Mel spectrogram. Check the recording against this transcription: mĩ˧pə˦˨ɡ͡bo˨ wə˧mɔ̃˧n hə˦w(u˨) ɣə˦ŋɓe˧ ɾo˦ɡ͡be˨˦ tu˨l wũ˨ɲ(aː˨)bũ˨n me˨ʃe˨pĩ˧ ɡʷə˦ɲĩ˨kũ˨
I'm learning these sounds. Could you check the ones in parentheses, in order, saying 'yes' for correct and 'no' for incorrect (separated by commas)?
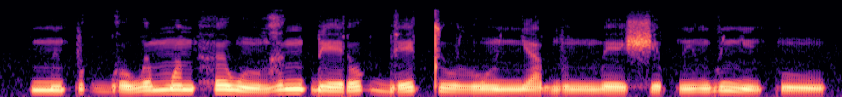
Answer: no, no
